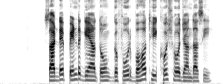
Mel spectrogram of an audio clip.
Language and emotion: Punjabi, neutral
